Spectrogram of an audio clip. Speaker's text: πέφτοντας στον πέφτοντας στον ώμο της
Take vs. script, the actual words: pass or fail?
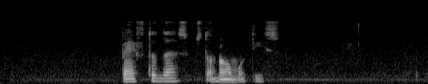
fail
